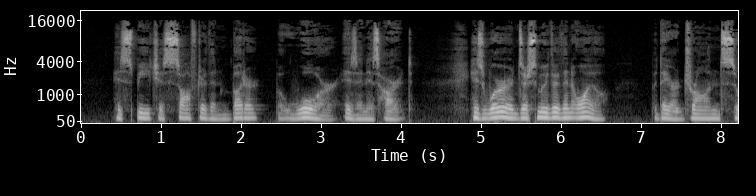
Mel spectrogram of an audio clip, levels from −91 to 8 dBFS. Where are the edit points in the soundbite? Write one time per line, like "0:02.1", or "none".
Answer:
0:02.3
